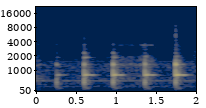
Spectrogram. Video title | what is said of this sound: Luthier Wood Review: Purpleheart dense hardwood beautiful color hard to work with tonewood | You can work it through the piece, you can hear the dink.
